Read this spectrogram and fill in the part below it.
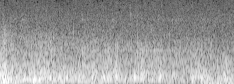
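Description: Steady rain hisses over a low, rolling rumble of thunder, a continuous broadband wash that stays fairly loud throughout with no voices.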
